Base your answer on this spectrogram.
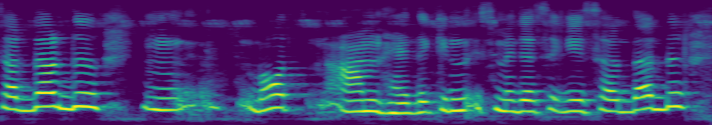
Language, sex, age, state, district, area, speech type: Urdu, female, 30-45, Bihar, Darbhanga, rural, spontaneous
